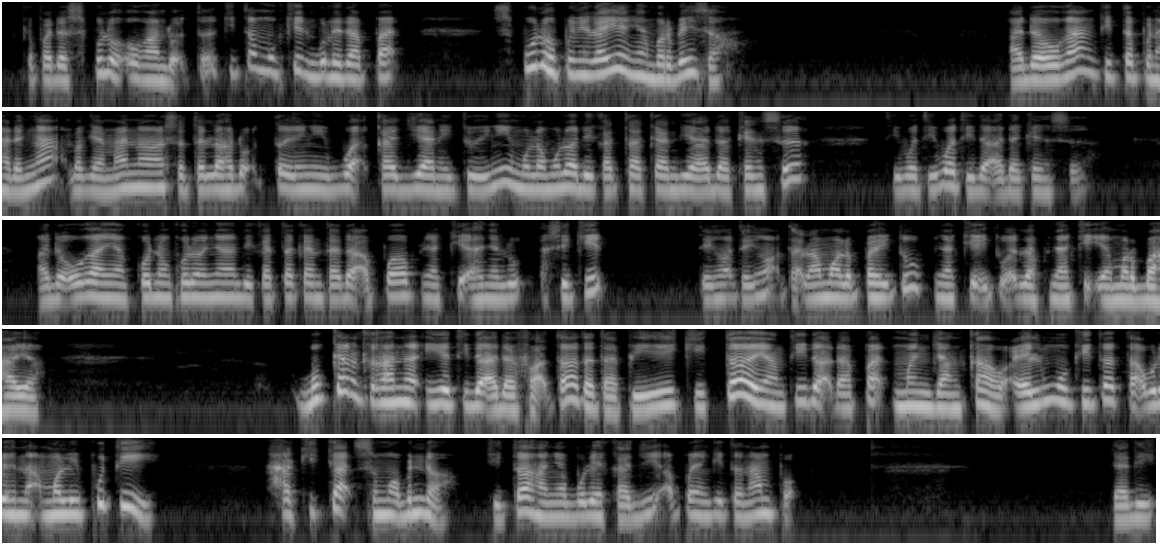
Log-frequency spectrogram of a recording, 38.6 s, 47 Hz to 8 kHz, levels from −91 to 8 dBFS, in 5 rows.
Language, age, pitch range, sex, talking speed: Malay, 20-39, 170-220 Hz, male, 135 wpm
